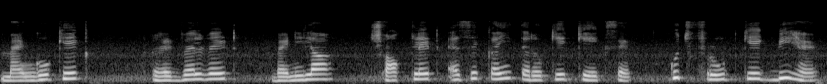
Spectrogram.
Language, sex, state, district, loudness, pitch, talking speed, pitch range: Hindi, female, Telangana, Hyderabad, -16 LUFS, 235 Hz, 130 wpm, 195-255 Hz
